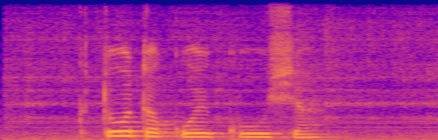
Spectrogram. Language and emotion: Russian, sad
